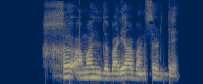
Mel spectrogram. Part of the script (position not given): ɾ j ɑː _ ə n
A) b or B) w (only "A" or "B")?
A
